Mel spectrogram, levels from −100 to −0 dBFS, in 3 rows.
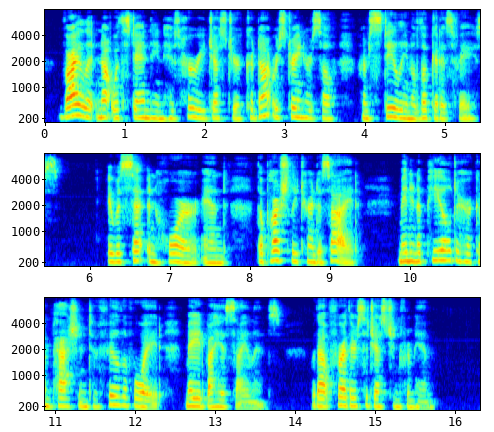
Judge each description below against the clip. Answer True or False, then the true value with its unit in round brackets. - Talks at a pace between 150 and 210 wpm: True (165 wpm)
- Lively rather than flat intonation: False (2.7 semitones)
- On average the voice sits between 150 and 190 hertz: False (200 Hz)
